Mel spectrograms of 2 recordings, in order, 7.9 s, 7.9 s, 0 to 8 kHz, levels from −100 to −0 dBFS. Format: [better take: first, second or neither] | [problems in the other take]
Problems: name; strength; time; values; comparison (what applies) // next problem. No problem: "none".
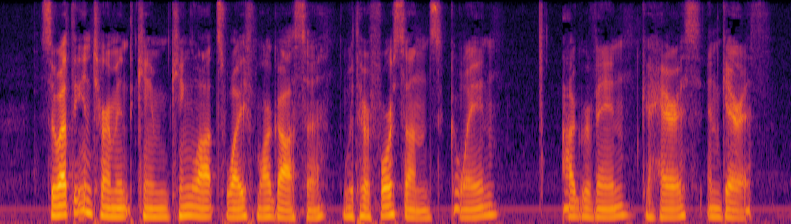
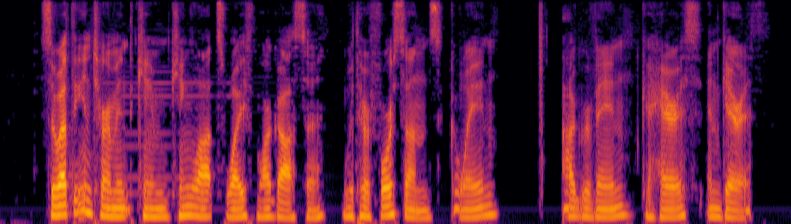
first | noise reduction (classical method spectral subtraction)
